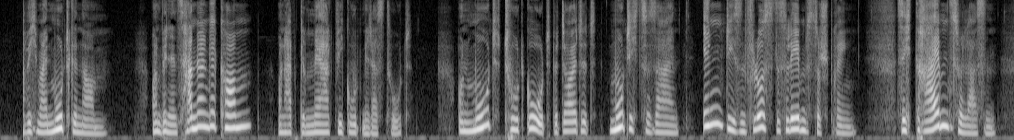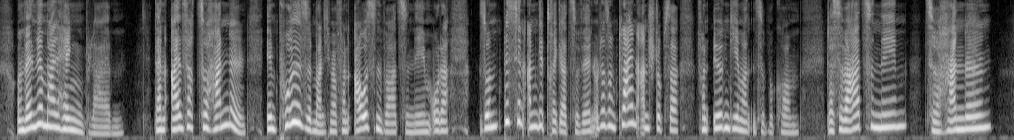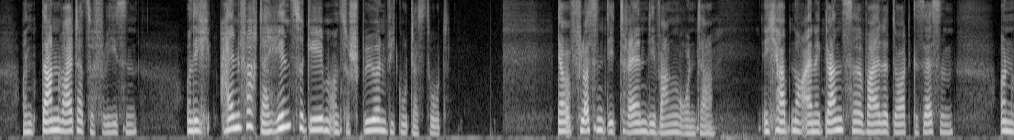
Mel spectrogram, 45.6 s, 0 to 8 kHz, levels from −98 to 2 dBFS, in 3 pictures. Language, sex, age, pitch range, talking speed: German, female, 50-69, 175-240 Hz, 140 wpm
